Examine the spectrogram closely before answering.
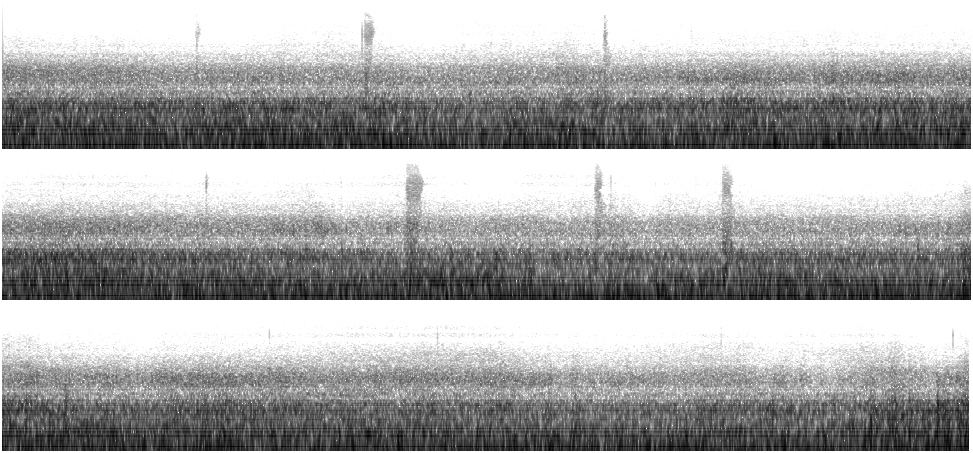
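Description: Car driving: steady low road and engine rumble, with a few faint, brief clicks now and then.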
